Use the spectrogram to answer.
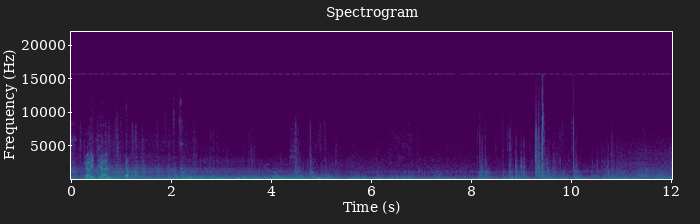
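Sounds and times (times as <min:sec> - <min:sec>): steady low rumble: 0:01.6 - 0:08.1.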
